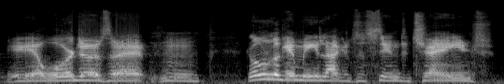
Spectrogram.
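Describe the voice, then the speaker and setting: Someone doing a low, sullen teenage boy. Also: steady tone, slow pace, gravelly, sharp tone, soft background music, heavily acted. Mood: world-weary. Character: sullen, self-important sixteen-year-old boy, dopey and world-weary.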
